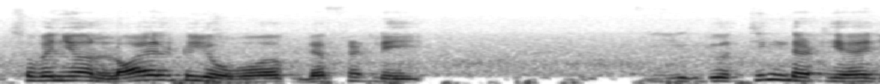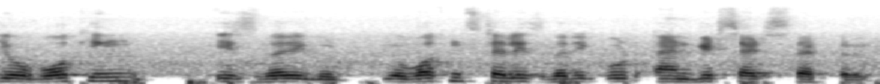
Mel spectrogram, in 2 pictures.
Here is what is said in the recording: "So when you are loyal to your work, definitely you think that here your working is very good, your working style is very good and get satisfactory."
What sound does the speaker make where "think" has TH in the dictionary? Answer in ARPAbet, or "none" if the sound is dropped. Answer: T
